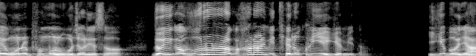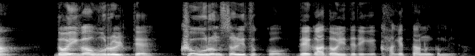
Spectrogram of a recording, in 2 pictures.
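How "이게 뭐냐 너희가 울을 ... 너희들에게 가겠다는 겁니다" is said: ordinary talk, nothing marked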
